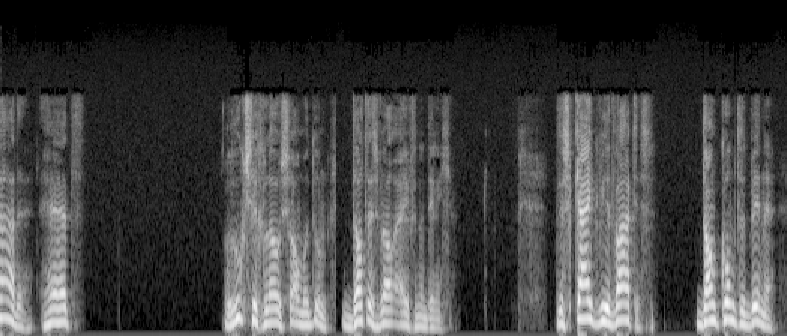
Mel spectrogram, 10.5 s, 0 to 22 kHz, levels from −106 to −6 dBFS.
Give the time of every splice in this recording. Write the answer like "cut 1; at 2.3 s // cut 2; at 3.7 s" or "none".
cut 1; at 4.5 s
